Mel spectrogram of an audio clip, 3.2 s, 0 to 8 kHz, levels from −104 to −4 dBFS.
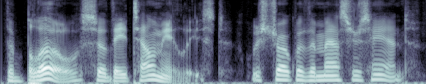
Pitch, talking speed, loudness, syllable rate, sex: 140 Hz, 265 wpm, -18 LUFS, 5.1 syllables/s, male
